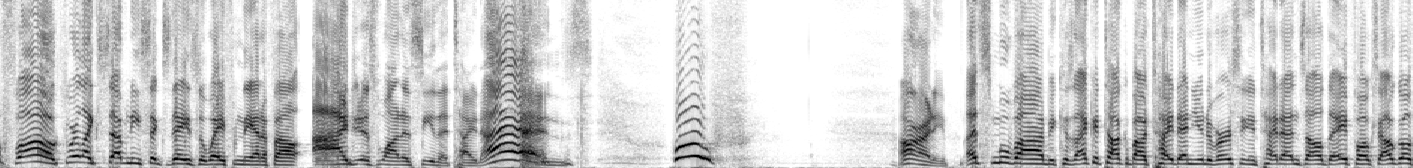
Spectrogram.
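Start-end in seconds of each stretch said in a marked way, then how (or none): 5.6-6.2 high, loud excited woof; a high, loud woof of delight. Real, not acted. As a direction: bark it out with glee. Excited exclamation.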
